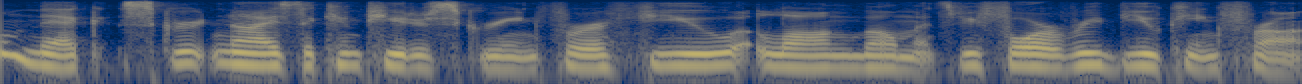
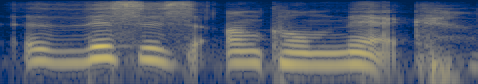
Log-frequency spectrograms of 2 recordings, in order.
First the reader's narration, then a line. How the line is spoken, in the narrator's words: Frank said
